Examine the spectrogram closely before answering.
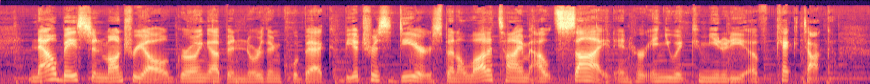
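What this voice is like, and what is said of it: Boston accent. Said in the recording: “my Boston accent really hinders me in saying it the way that I want to”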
